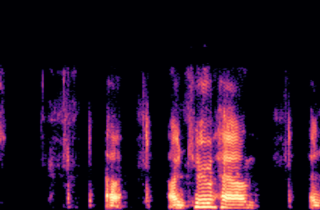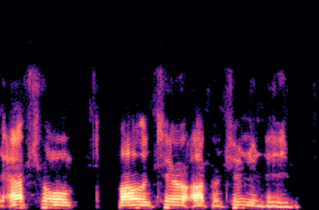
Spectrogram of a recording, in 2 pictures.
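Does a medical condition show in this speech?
Yes: head and neck cancer; severe dysphagia.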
